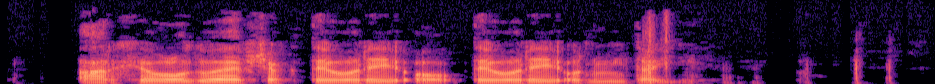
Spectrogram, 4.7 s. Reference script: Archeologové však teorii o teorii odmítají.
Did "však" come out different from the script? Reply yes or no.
no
